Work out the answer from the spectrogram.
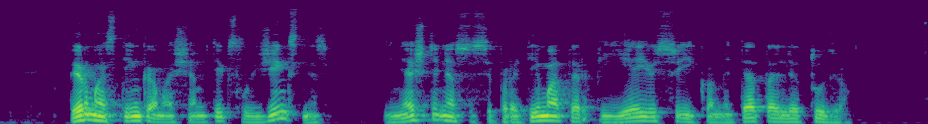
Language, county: Lithuanian, Vilnius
